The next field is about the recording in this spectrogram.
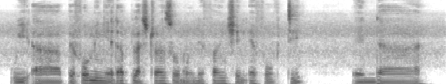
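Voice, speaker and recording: A man's very deep, low voice, somewhat breathy and dark and mellow in tone, flat and monotone at a fairly slow pace. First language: not English. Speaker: math teacher. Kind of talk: tutorial. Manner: halting, many fillers.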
